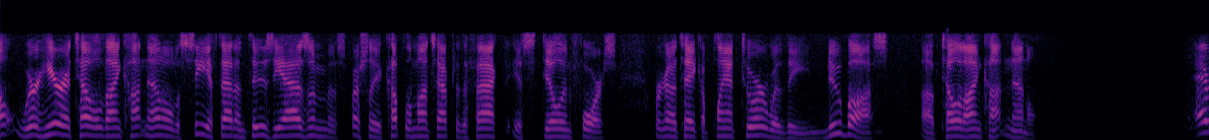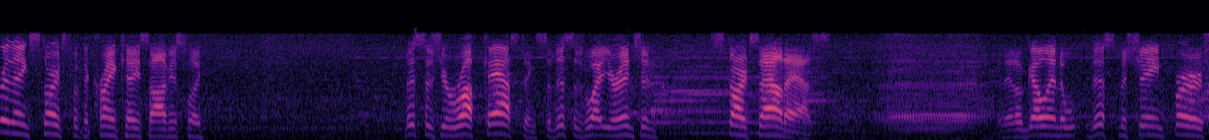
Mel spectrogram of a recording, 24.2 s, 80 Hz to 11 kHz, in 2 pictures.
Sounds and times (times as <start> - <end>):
Speech: 0.0 - 10.4, 12.0 - 14.2, 16.2 - 20.4, 22.1 - 24.1.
